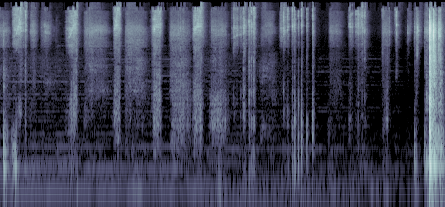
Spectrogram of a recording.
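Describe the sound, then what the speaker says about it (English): Scissors snip a slit up the back of a homemade fabric Feral Style mask, a series of short, crisp cuts in close succession, close and quiet, ending with a louder final snip. "Cut a little slit straight up the back."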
